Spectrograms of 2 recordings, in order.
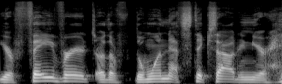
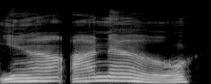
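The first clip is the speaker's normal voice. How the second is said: put-on slow southern talk, higher pitch; 5 semitones higher than usual. Imitating a TV guest who talks slowly: imitating Doctor Phil's slow talk. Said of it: "talks real slow too, man. Like".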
